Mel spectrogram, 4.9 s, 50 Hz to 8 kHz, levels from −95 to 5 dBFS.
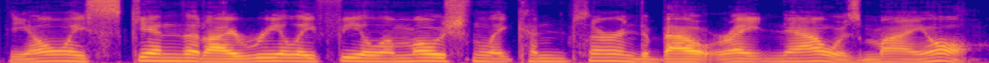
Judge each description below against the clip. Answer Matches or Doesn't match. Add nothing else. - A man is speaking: Matches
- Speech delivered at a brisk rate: Doesn't match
